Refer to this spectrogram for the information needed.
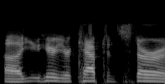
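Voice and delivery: normal talking voice

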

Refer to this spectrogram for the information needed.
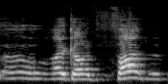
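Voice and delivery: high, wailing ghostly moan; a hammed-up wailing spectre searching for his family. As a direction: moan like a lost Tudor ghost. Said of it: "He moans, he moans".

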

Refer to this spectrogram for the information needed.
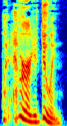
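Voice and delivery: loud, high, shocked question; crying out. A narrator's reading. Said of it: "she cried".

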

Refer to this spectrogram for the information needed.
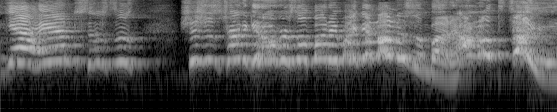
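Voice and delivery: high, fast excited quote; eager self-quote. Retold or imitated. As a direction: pitch up and rush the excuse. Quoting his own eager self.

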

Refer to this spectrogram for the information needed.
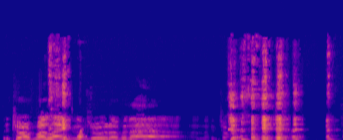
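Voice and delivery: high loud scarecrow voice, rushing; pumpkin head voice. Acted. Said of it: "You sound like the Scarecrow from The Wizard of Oz".

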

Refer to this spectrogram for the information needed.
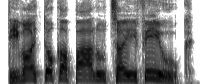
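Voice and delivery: high, projected question; calling in. A narrator's reading. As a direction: call it in from the doorway. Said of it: "bekiáltott".

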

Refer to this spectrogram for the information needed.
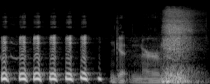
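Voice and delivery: very slow, soft nervous drawl; mock nervous. Reacting to Dalton, a slow mock nervous drawl. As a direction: stretch it out as if sweating.

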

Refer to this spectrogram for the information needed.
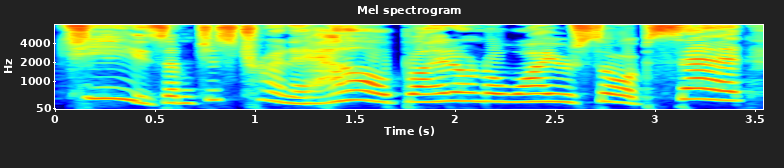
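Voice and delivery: high-pitched mock defensive whine; a hammed-up exasperated pushback; defensive exasperation. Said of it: "the more you're like".

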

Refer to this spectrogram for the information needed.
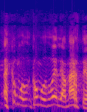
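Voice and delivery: high, loud mock groan of pain. Preacher joking about a painful bear hug, high loud mock whine. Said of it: "mock pain after the hug".

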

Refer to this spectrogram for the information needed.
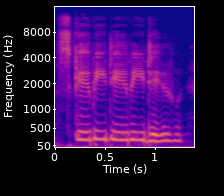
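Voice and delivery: high, drawn-out cartoon dog catchphrase; slow, sing-out mascot impression; Scooby-Doo. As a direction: do a goofy cartoon dog call. Imitates the cartoon dog's catchphrase.

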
